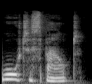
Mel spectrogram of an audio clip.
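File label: "waterspout", British English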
